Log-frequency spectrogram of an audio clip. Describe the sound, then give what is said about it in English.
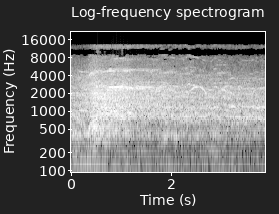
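A large crowd outside Rogers Place in Edmonton cheers and shouts loudly and continuously after Leon Draisaitl's overtime goal wins game 4 for the Oilers, a dense roar of many voices with scattered whoops rising above it, swelling slightly early on before holding steady. “Here's the crowd outside Rogers Place in Edmonton reacting.”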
